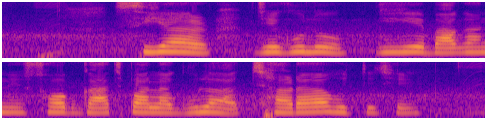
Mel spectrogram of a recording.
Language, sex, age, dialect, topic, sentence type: Bengali, female, 18-24, Western, agriculture, statement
